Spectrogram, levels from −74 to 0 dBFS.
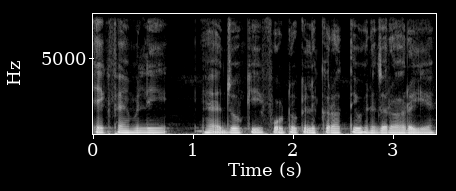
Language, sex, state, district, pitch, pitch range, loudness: Hindi, male, Uttar Pradesh, Muzaffarnagar, 130 Hz, 120-135 Hz, -16 LUFS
